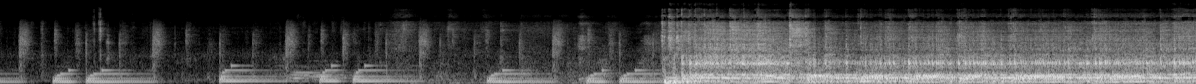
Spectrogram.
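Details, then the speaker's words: 1981 Suzuki TS185 two-stroke with spark confirmed and oil leaks patched: several sputtering pops trying to catch after multi-purpose spray down the cylinder, then fires and settles into a steady full run with no misses. "So all I did was I sprayed some of that multi-purpose spray down the cylinder for it to pop off. Once it popped off, she ran sweet."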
